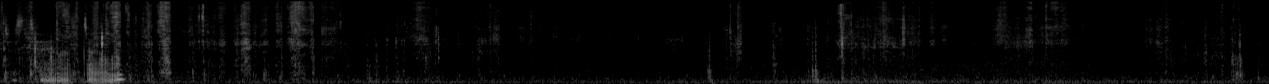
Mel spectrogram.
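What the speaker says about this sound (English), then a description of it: "So let's just tear that down." Book pages being torn by hand for a junk journal, a series of rough papery rips and rustles, close, mixed with a person talking quietly.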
